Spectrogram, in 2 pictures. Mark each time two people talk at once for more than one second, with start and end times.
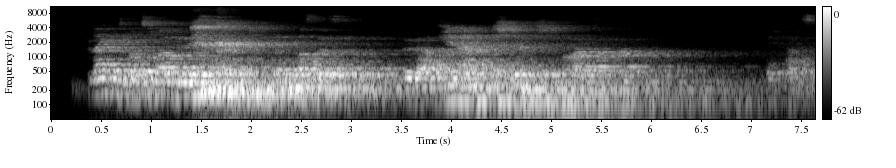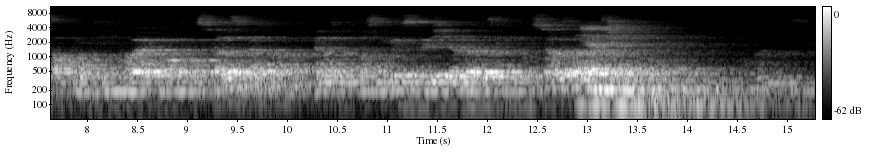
none

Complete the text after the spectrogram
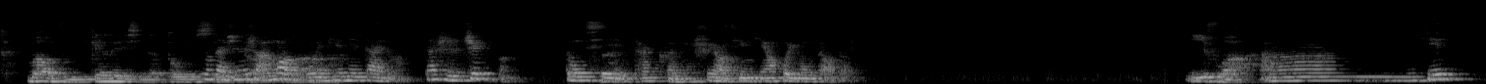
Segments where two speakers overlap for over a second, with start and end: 2.0-3.4

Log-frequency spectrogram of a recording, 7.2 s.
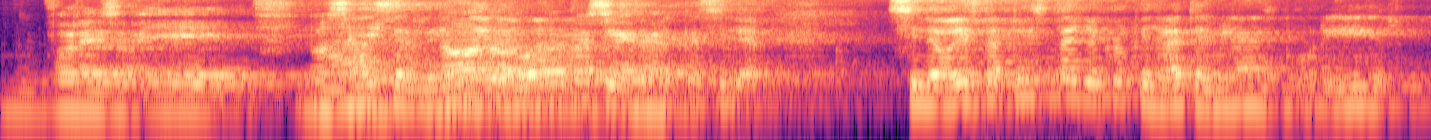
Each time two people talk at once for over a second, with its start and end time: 1.5-3.3

